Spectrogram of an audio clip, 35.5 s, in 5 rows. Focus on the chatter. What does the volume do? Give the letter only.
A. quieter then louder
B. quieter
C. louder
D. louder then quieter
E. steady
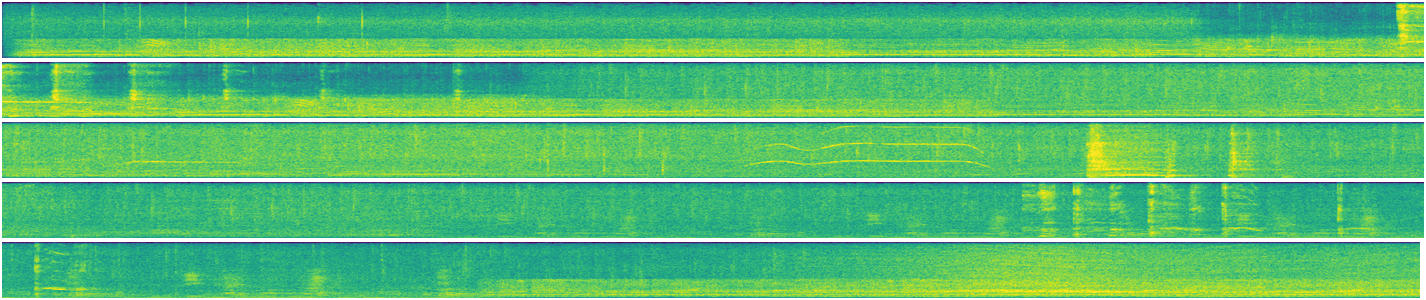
A.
